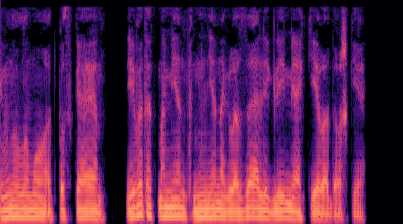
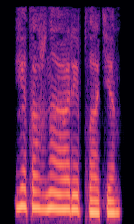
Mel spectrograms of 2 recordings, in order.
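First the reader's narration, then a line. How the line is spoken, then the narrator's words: Untroubled sigh. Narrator (Russian): вздохнула принцесса, но в ее глазах не было ни тени расстройства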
